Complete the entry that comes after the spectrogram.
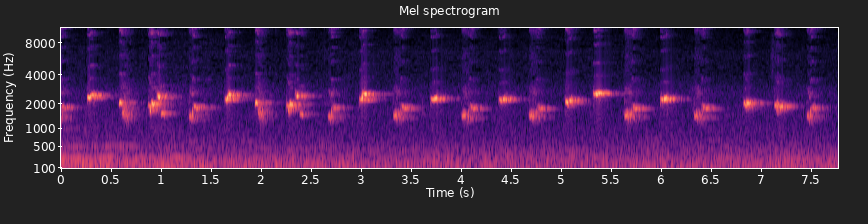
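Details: Sooty-headed bulbul in full morning voice, quick whistled couplets, high then lower and slurred, following each other almost without pause, with crisp clicking ticks overhead.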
